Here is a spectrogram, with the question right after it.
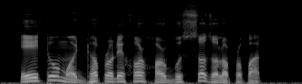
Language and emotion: Assamese, neutral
